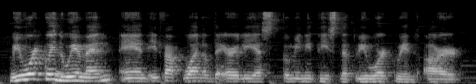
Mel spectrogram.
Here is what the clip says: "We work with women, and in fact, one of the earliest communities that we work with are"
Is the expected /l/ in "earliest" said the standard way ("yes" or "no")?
yes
